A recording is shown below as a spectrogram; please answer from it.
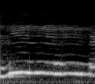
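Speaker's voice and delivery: high whooping cheer; mock cheer. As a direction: whoop like a crowd. Cheer imitated.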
